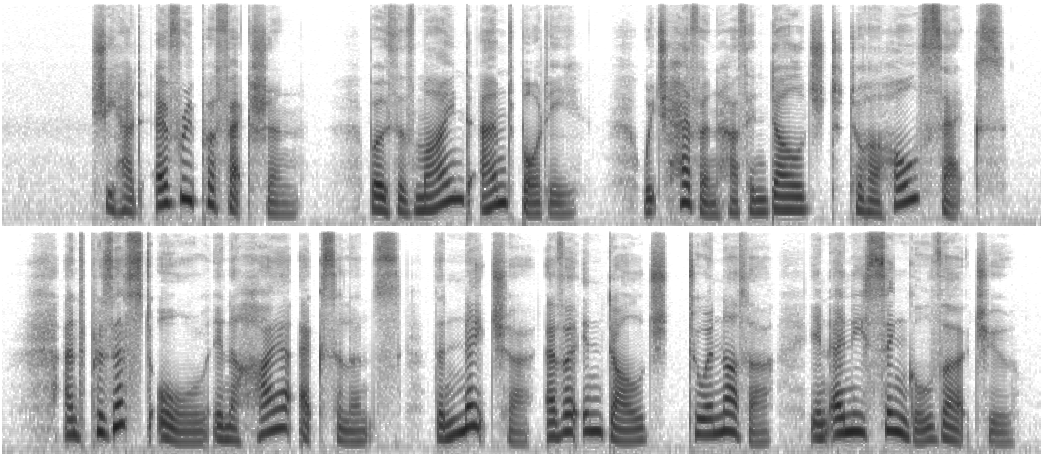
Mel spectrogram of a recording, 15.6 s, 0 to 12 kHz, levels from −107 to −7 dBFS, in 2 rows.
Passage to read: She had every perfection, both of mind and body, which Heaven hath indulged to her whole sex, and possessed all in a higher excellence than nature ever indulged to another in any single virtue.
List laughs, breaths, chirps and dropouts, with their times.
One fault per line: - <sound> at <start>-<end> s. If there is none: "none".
none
